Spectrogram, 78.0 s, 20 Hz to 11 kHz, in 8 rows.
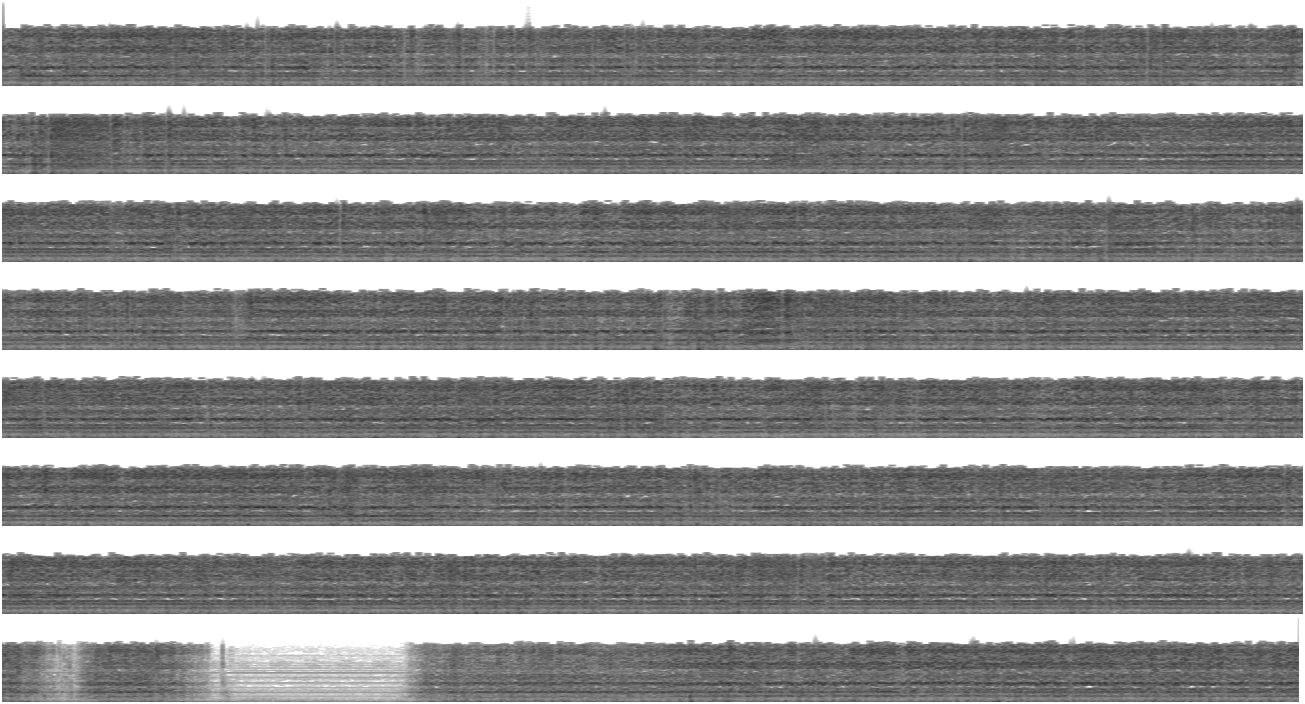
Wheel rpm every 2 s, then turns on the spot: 210, 230, 230, 220, 230, 250, 220, 230, 220, 230, 230, 220, 210, 220, 220, 230, 220, 220, 230, 230, 230, 230, 230, 220, 210, 210, 220, 220, 220, 220, 220, 220, 220, 220, 130, 20, 150, 210, 220.
none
